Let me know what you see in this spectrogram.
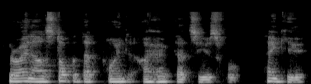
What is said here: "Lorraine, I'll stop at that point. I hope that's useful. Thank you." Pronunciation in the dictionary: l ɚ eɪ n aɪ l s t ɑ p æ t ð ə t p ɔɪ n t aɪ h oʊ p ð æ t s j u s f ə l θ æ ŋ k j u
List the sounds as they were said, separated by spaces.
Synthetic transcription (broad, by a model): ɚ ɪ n aɪ l s t ɑ p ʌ t ð ə t p ɔɪ n t aɪ h oʊ p ð æ t s j u s f ə l θ æ ŋ k j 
